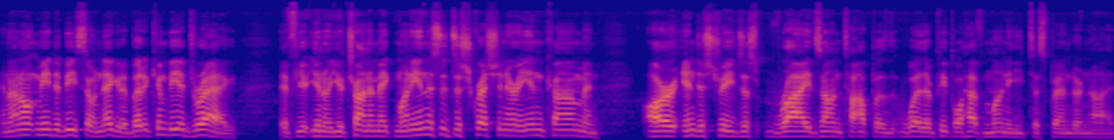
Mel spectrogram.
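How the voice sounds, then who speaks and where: A man with a Texan accent, fairly high pitch and an animated tone at a fairly quick pace against a quiet background. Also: ordinary pitch variation. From Texas, north of Dallas. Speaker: aquarium maintenance business owner. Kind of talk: casual presentation. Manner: loud.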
